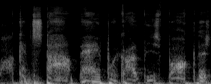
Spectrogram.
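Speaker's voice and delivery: frantic, breathy, urgent whispered shout. Retelling a friend in the back seat yelling at him: imitating a friend yelling. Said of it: "yelling at me".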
